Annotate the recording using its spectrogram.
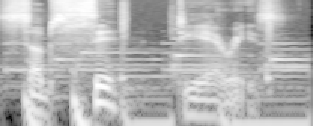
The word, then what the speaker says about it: subsidiaries: I've noticed that people have a hard time with pronunciation when it comes to words in which the emphasis is placed on the third to last syllable, como si fuesen palabras esdrújulas, subsidiaries.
